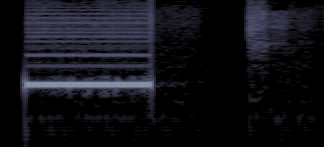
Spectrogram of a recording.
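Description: A single steady electronic ringback tone on an outgoing phone call, lasting just over half a second, clear, followed by a brief muffled rustle on the line. No one speaks.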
